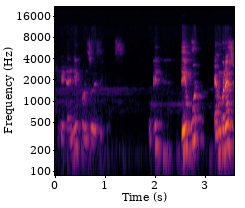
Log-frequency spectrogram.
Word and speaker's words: bourgeoisie: Okay, if you have heard this bourgeoisie class, it is smelled, it is pronounced like this.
